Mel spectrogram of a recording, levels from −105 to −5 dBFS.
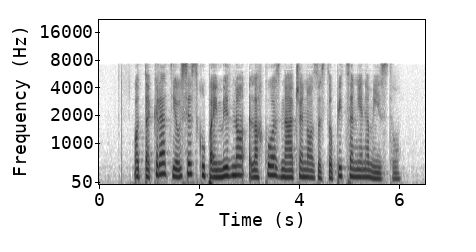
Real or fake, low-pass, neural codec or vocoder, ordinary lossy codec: fake; none; codec, 16 kHz, 1.1 kbps, Voila-Tokenizer; none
